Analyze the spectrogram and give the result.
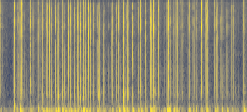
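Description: Long nails scratch and tap across the croc-embossed surface of a medium red zippered makeup bag in faux leather, held up in the air. The result is a rapid, dense run of short, dry, crackling taps and scrapes with a soft low thump beneath them, each one dying away almost instantly.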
